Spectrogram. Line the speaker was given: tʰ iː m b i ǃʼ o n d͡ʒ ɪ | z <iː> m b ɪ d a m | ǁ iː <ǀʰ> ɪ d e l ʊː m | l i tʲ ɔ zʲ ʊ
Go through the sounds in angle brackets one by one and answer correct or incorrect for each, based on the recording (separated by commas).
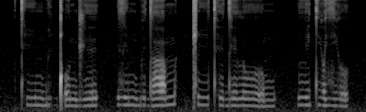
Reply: incorrect, incorrect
